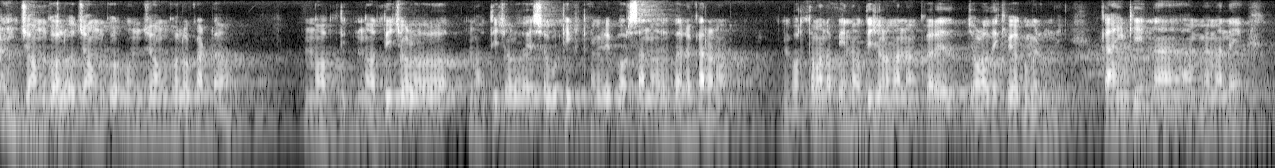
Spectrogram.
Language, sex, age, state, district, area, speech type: Odia, male, 18-30, Odisha, Puri, urban, spontaneous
